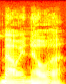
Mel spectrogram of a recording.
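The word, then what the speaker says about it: Mauigoa: It's Maui Noah. Maui The Noah. G is pronounced like an N. Okay. Maui Noah from Off Miami.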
